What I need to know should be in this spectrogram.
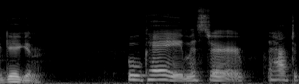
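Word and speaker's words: Geoghan: beginning of the movie father Gogan Gagan Kagan I don't how do you know how it's said cuz I remember the news pieces about it it's father gigan okay mister I have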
